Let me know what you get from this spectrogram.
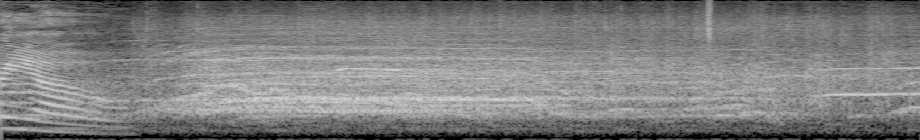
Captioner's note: crowd cheering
